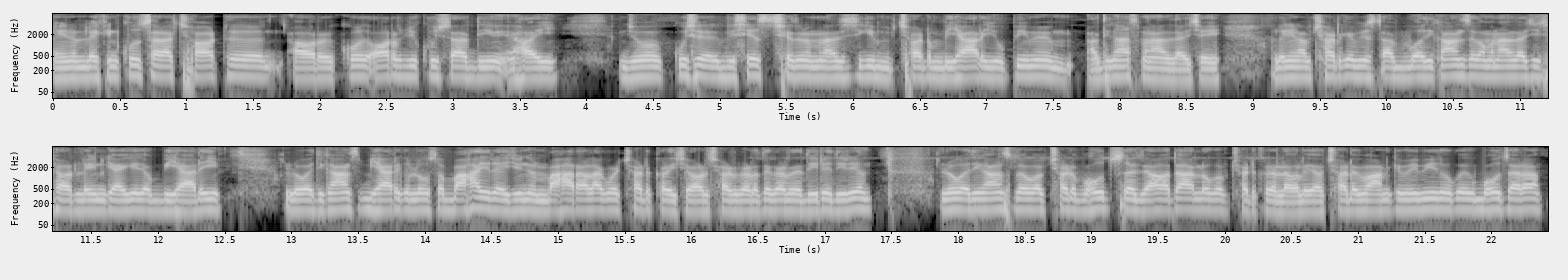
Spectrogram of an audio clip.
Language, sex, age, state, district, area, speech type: Maithili, male, 45-60, Bihar, Sitamarhi, urban, spontaneous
